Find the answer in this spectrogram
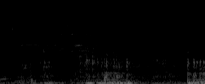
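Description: Faint scattered clicks and rustles of people handling things between pieces, with one sharper knock near the end.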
